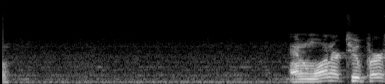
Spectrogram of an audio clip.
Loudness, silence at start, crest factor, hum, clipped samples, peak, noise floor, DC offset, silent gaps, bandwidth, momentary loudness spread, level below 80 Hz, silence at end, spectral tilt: -13 LUFS; 0 s; 18 dB; none; under 0.1%; 0 dBFS; -42 dBFS; under 0.1%; none; 4.5 kHz; 7 LU; -52 dBFS; 0 s; -9.5 dB/octave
